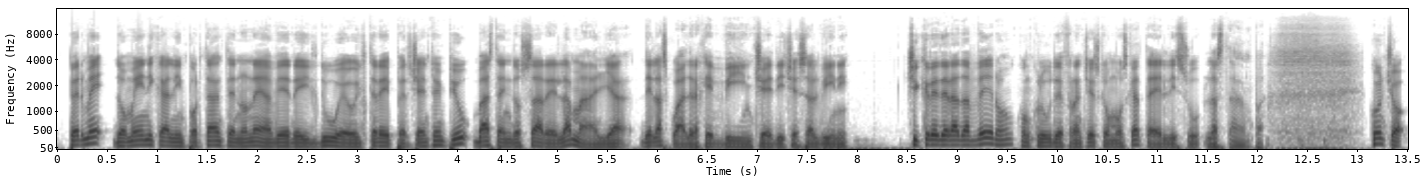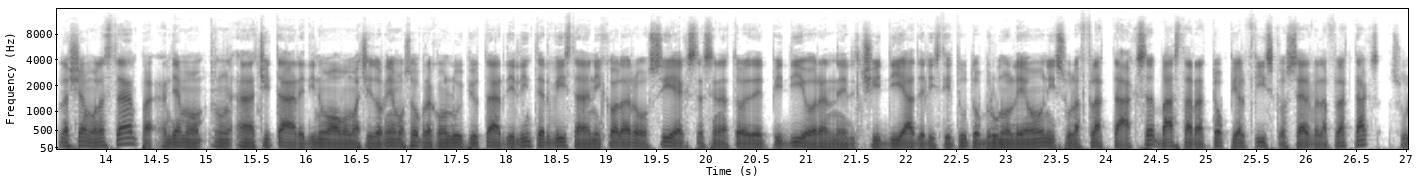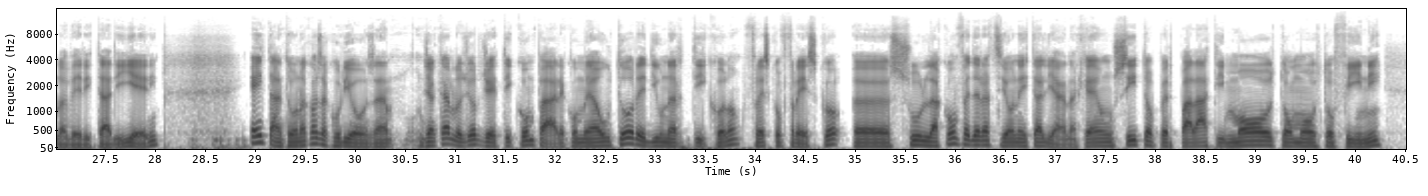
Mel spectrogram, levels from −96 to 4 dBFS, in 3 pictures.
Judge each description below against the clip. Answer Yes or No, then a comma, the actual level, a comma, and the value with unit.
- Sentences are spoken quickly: No, average, 160 wpm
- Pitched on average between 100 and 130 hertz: No, very low, 90 Hz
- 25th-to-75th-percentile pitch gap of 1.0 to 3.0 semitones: No, average, 3.8 semitones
